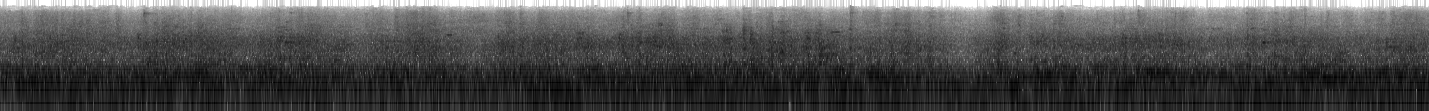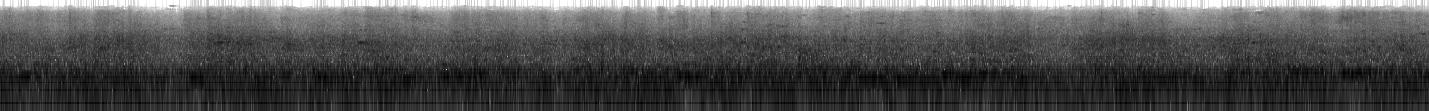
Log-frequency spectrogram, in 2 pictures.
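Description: Freight cars rolling past, centerbeam flatcars loaded with wrapped lumber and boxcars, their steel wheels clattering steadily over the rail joints. The sound holds at an even level throughout.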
